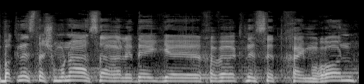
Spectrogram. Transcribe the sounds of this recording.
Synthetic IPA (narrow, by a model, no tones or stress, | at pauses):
bakne̞set̪haʃmo̞naːsaʁaljed̪e̞jχaveʁakne̞se̞t̪χajmoʁo̞n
